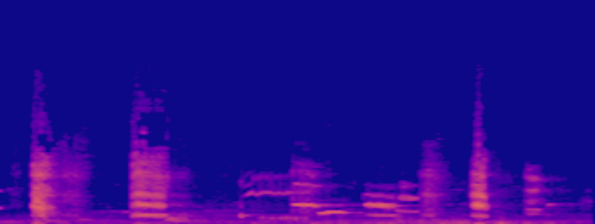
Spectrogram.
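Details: Tui song mixing harsh wheezy bursts with pure whistled notes at varied pitches, several loud rasping outbursts spaced about a second apart, over a faint background hum.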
